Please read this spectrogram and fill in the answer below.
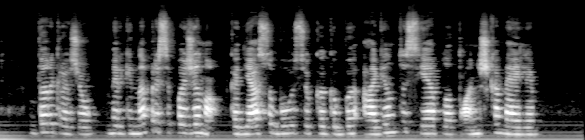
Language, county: Lithuanian, Panevėžys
